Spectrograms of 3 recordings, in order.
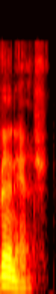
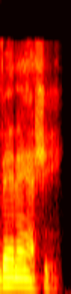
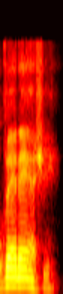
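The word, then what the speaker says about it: Van Asche: any questions for Mr vanash um so B sorry and I've heard your name two different ways van Ash and Van ashy you guys say it would yeah extra syllable van asy got it no no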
